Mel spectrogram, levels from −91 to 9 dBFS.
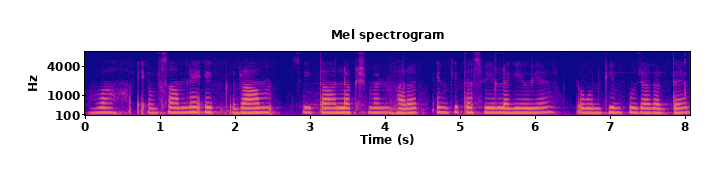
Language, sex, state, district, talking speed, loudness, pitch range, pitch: Hindi, female, Uttar Pradesh, Varanasi, 135 wpm, -27 LUFS, 205-220 Hz, 210 Hz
